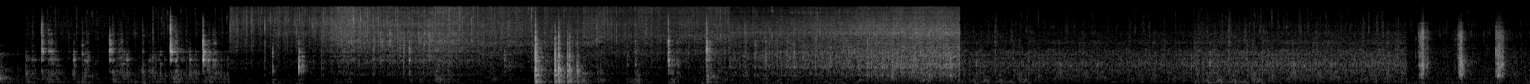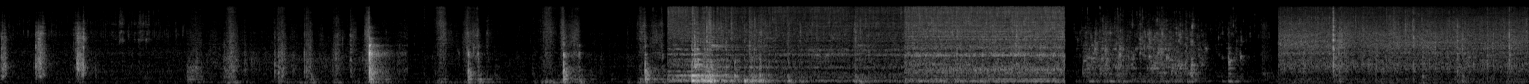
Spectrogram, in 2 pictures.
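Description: Brussels sprouts and carrots sizzling in a hot frying pan while wooden chopsticks stir them, clicking and tapping against the pan. The sizzle comes in several stretches, the loudest in the first third, with quieter spells of scattered taps between them.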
